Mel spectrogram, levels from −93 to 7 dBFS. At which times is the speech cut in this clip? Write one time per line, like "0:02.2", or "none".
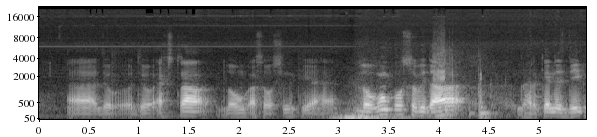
0:03.1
